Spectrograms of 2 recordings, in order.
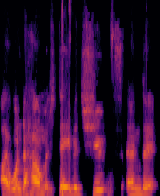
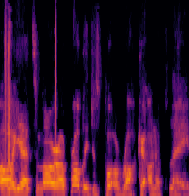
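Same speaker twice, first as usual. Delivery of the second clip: ordinary delivery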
